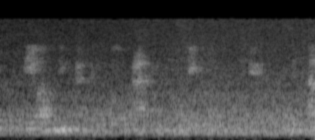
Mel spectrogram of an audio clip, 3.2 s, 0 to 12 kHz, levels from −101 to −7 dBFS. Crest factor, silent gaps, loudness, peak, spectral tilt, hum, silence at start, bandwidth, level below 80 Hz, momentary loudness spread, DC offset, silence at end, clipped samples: 16 dB; none; -45 LUFS; -28 dBFS; -4.5 dB/octave; none; 0 s; 7.4 kHz; -86 dBFS; 6 LU; under 0.1%; 0 s; under 0.1%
